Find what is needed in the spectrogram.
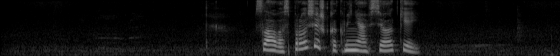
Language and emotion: Russian, neutral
